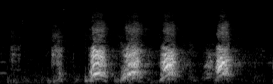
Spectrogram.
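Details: Che, a dog in Schutzhund protection training, barking during a hold and bark exercise; a short burst of loud, clipped barks at about two to three per second, opening with a few softer yips.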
